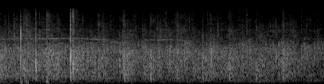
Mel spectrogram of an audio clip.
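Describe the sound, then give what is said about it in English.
Steady applause from a morning crowd at a Christmas Wonderland event, thanking the host, a co-owner of TreeTime.com: a dense wash of many hands clapping at a fairly even level, with a few sharper individual claps standing out early before it tapers slightly. “Let's hear it for her.”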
